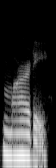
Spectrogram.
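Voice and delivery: "Marty" with a soft flapped T like a D; soft American flap. Shown as a demonstration. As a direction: tap the T lightly in "Marty". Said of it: "It's been softened".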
